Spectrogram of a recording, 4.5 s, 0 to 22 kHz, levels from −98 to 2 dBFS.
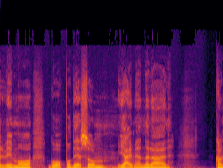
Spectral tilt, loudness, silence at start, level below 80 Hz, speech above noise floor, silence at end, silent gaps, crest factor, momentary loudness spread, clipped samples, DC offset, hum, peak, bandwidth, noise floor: -6 dB/octave; -19 LUFS; 0 s; -38 dBFS; 33 dB; 0 s; none; 18 dB; 8 LU; under 0.1%; under 0.1%; none; -2 dBFS; 13.5 kHz; -51 dBFS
